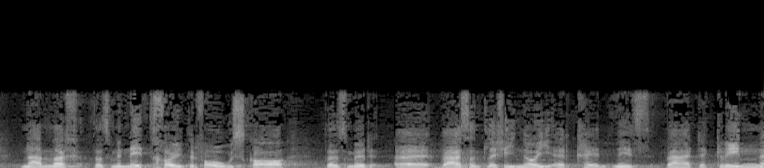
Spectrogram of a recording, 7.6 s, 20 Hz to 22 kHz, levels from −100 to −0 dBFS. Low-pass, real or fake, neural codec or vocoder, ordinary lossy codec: 9.9 kHz; real; none; none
